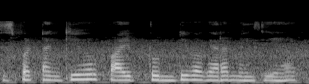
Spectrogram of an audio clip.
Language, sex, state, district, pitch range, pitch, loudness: Hindi, female, Uttar Pradesh, Shamli, 190-205 Hz, 195 Hz, -18 LUFS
